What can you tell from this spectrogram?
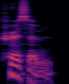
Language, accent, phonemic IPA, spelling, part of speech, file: English, UK, /ˈkɹɪz(ə)m/, chrism, noun, En-uk-chrism.ogg
- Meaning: A mixture of oil and balm, consecrated for use as an anointing fluid in certain Christian ceremonies, especially confirmation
